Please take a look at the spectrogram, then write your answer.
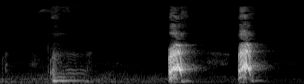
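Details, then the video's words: Shih Tzu upset at having its couch space taken: a short, nasal whine followed by two loud, sharp barks less than a second apart. "Shih tzu throws tantrum...."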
